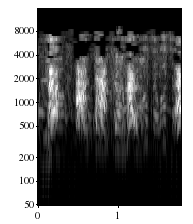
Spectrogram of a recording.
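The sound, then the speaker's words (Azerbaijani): Dogs kept to scare off thieves at night bark in a quick run of sharp, loud yelping barks with short gaps between them. “when these dogs are around, they will bark at them, so they will be scared.”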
